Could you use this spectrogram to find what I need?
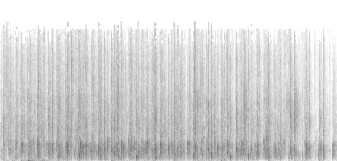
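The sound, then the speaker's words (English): An audience bursts into sustained, dense applause, many hands clapping at once in a loud, steady wash that carries on for several seconds before thinning slightly at the end. “Well, let's have a big round of applause for willfulness then.”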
